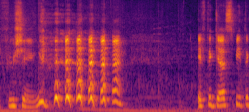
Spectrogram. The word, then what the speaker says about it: Fucking: It's like if you live in the town of fucking, they pronounce it Fushing.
